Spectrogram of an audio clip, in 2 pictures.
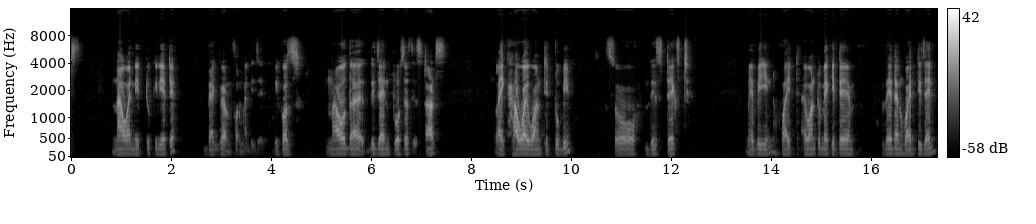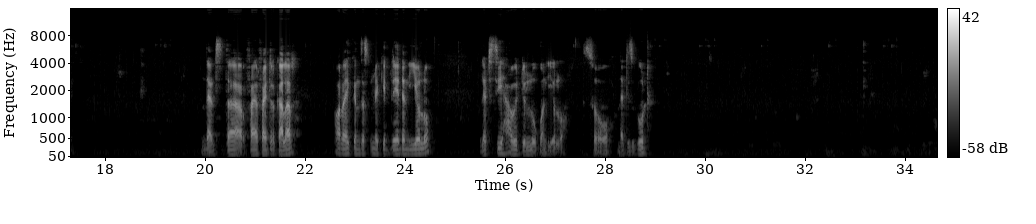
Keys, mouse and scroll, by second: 7.5 click, 9.2 alt+scroll up 1, 11.0 click, 18.2 alt+scroll up 1, 18.9-20.1 drag, 23.7 i, 24.3 click, 27.8 scroll down 1, 28.9 click, 34.5-34.6 scroll up 1.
